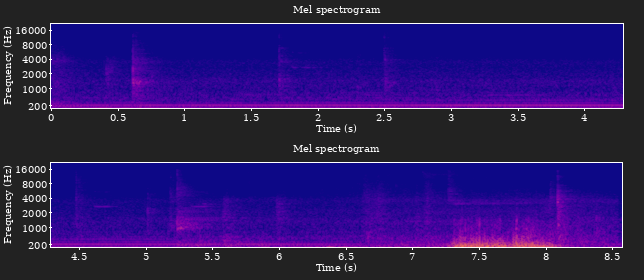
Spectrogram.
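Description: Steady electrical hum inside a lift car, with a few faint ticks. Near the end comes a loud low rumble as the lift doors open.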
